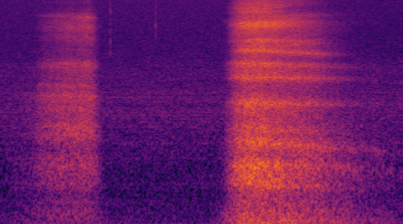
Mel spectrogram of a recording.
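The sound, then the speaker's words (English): A slow deep breath taken during a calm guided relaxation exercise, heard as two soft, airy breath sounds with no talk; the second is louder and longer than the first. “Take a deep breath.”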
